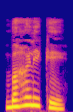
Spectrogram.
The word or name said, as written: ಬಾಹ್ಲೀಕ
